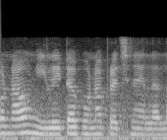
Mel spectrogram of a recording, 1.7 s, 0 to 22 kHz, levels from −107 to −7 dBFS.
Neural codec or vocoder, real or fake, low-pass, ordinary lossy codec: none; real; 7.2 kHz; none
